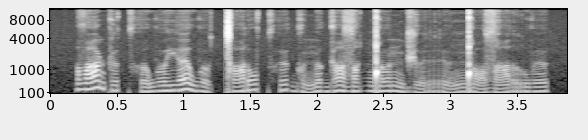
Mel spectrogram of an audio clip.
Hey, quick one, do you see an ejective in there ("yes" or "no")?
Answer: no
